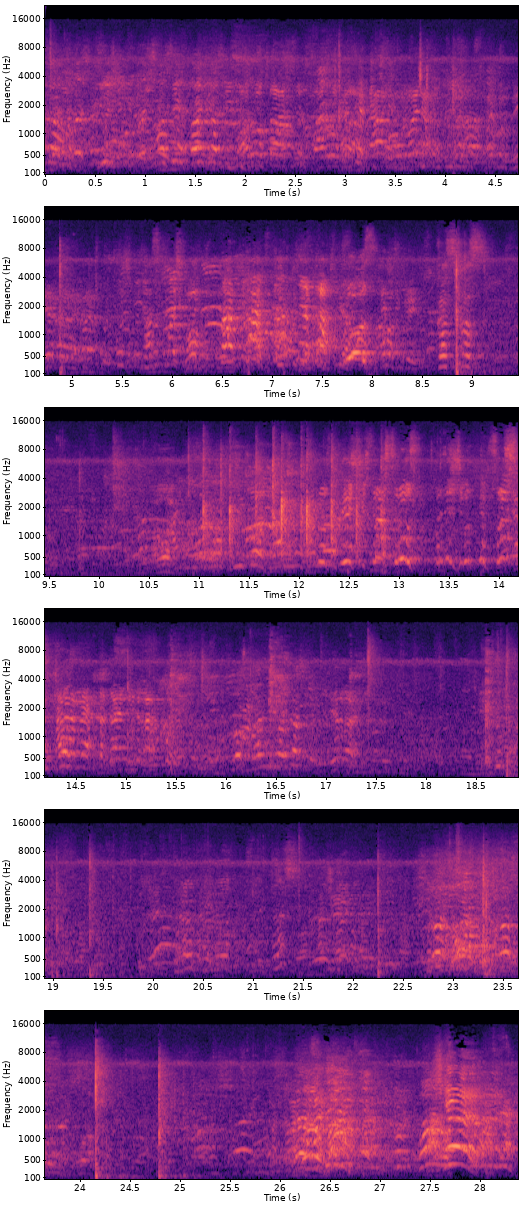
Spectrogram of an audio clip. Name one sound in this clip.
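Players shout to each other across an outdoor pitch.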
